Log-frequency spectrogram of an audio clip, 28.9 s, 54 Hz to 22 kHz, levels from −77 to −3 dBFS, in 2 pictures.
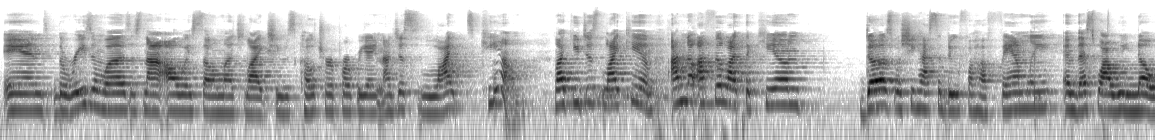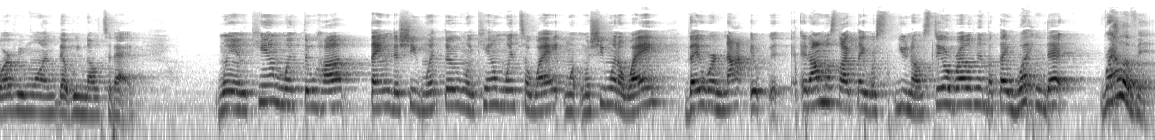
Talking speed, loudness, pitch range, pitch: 180 wpm, -19 LUFS, 195-245 Hz, 215 Hz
